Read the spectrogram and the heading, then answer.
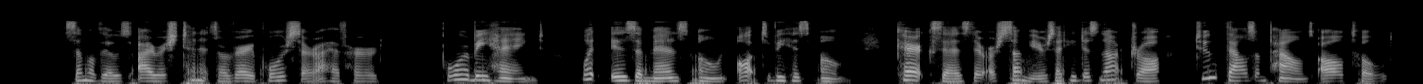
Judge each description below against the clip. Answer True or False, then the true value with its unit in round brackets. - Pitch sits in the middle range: True (155 Hz)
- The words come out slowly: False (175 wpm)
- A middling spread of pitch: True (4.3 semitones)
